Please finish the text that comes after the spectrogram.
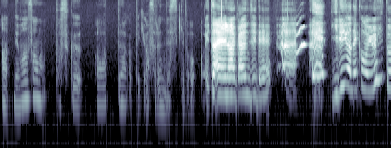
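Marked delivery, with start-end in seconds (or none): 0.0-3.9 whispered low and much softer; low whispered fake-shy voice; timid whisper. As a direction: breathe it out like a shy player. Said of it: "こういう声作ってる人いる".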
